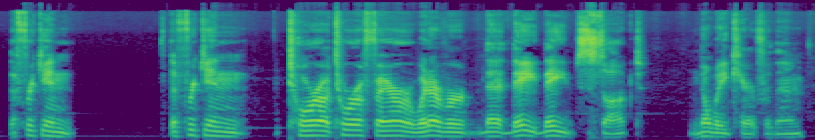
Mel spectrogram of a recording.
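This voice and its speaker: With a medium-pitched voice recorded in clean studio sound and no room sound, a man hosts a laid-back livestream about games. He is emphatic and opinionated, tossing out "dude" and "bro."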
